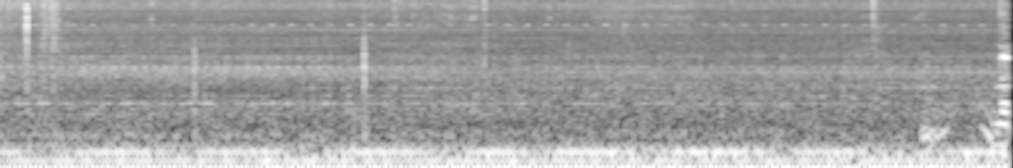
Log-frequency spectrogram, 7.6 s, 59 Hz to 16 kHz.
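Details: 2012 Volkswagen GTI 2.0 turbo after ignition coil and spark plug replacement for flashing check engine light, zero codes afterward: even steady low idle, no misfire stumble or ticking; healthy.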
